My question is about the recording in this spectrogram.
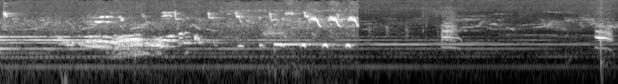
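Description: Background music with long held notes, over a short call from a domestic fowl about a second in and quick, high bird chirps a little later.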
